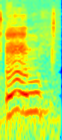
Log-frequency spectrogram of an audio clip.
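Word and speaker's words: Amr (عمرو): And the word Amr, let me show you that Amr is written here. It has a V at the end, a W at the end, which is not pronounced, which is silent, mute. It is just to help people to read it and not to mistake it for Omar.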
